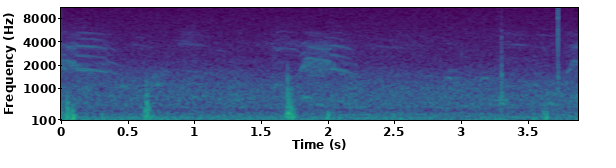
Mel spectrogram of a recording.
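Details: Southern giant petrel at the Río Gallegos estuary, Santa Cruz, Patagonia, Argentina, recorded on 6 September 2021 during monitoring: a few harsh, hoarse croaking calls at irregular intervals, with sharp knocks and a low rumbling background.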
